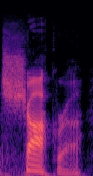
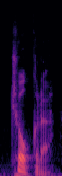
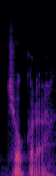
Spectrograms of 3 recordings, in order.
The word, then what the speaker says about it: chakra: Not chakra, chakra. And I'm pronouncing it like that based upon hearing someone who is Indian, hearing them speak and talk about it in videos. They pronounced it chakra. And I'm sure depending on what region of India you were from, you might pronounce that slightly different.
